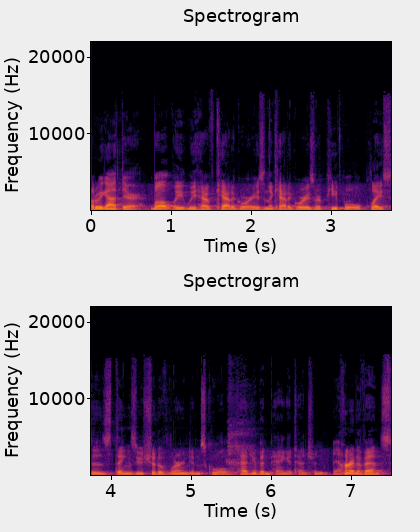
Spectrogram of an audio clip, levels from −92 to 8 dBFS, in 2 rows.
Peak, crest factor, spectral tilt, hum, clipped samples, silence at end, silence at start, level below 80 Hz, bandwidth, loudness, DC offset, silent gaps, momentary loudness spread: -8 dBFS; 18 dB; -7 dB/octave; none; under 0.1%; 0 s; 0 s; -58 dBFS; 15 kHz; -28 LUFS; under 0.1%; none; 8 LU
